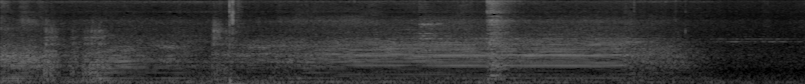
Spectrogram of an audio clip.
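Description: A long, low, drawn-out call at a steady pitch that fades out after about four and a half seconds.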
